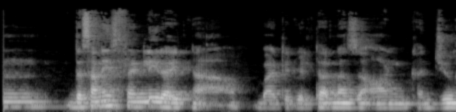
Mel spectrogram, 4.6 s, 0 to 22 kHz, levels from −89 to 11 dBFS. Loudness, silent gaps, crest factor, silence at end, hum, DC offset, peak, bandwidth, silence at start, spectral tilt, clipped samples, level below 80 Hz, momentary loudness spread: -20 LUFS; none; 16 dB; 0 s; none; under 0.1%; -2 dBFS; 16 kHz; 0 s; -5.5 dB/octave; under 0.1%; -56 dBFS; 12 LU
